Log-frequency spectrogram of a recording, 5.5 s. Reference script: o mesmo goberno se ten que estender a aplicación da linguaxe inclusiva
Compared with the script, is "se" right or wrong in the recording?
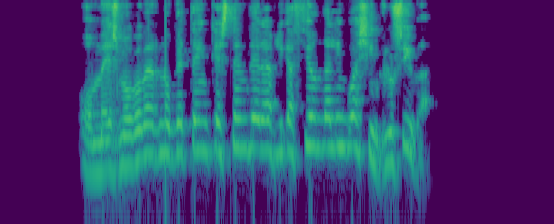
wrong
